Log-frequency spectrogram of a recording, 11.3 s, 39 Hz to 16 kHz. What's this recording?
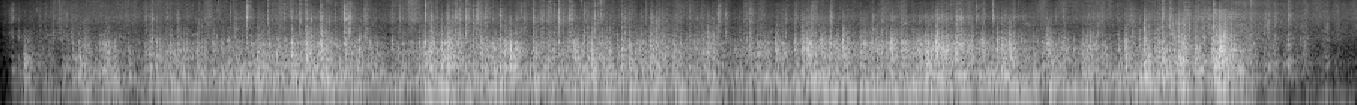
Recycle Bin Roll Stop Plastic Wheel Cement 2
roll, recycle-bin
